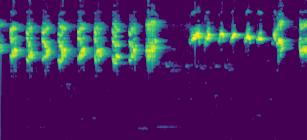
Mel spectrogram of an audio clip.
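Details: Long-tailed shrike in vigorous song, a clean recording for teaching other birds: a fast run of nine buzzy, scratchy notes, a short gap, then a quick series of thin, high whistled notes.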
